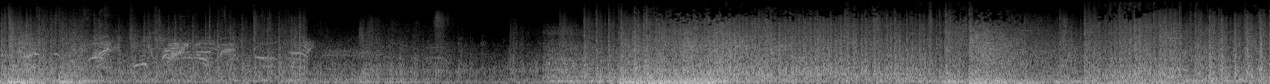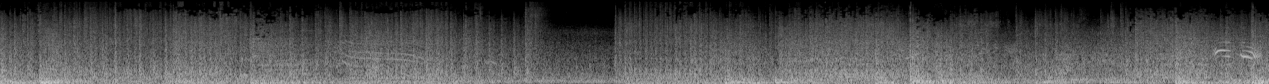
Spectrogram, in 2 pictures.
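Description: Continuous heavy gunfire, cannon shots and rocket blasts from a Pershing tank and rockets hitting a T-34 in a Company of Heroes 2 2v2 match, a dense, loud battle with a commentator talking over it.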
